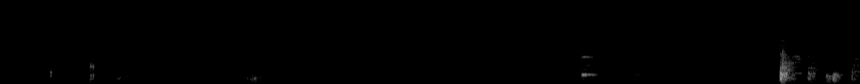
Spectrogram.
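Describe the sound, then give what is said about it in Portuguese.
A chair is dragged across the floor in a series of short, uneven scrapes and knocks, ending in a louder, longer grinding scrape. No one speaks. “Ei, não arrasta essa cadeira não, eu tô falando no telefone.”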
